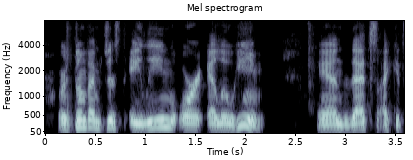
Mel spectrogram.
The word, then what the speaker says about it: Elohim: sometimes just Elim or Elohim. And that's, I could say that, you pronounce the hey, because it's not referring to the God himself. It's referring to his emissaries that he created.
